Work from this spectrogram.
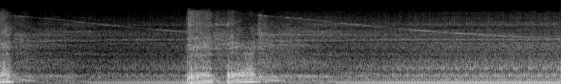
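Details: Diesel truck with turbo exhaust, just started; a couple of quick throttle blips then a settled, even diesel idle with steady clatter, no odd knocks, sounds good but kind of smoky; normal idle.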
